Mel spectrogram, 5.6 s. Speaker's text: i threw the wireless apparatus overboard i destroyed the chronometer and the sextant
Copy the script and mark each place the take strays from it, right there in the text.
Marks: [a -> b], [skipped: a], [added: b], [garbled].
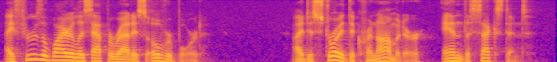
i threw the wireless apparatus overboard i destroyed the chronometer and the sextant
